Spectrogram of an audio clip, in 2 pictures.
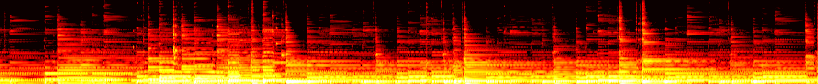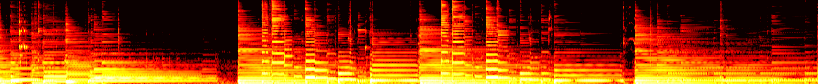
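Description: Steve Fischer Aria steel-string acoustic guitar in Honduran mahogany and yellow cedar, played fingerstyle: picked notes and chords with a rounded, nylon-like attack. About eighteen seconds in a chord is left to ring and die away, then the playing starts again with descending runs.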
